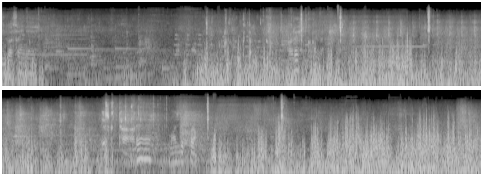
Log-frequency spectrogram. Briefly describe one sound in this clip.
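A fishing reel clicks and whirs as its line is wound in.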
